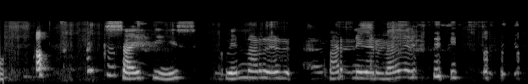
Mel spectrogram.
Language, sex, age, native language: Icelandic, female, 18-19, Icelandic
